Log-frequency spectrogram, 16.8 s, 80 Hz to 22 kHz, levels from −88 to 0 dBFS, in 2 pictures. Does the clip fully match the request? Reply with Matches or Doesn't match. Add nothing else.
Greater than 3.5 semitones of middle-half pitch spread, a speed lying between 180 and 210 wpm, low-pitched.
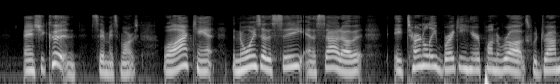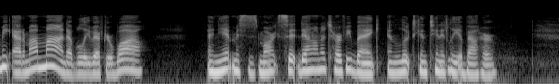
Doesn't match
